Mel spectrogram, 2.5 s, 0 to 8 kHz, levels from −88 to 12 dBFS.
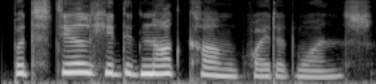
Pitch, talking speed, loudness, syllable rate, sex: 230 Hz, 215 wpm, -15 LUFS, 4.3 syllables/s, female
